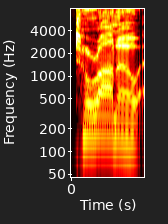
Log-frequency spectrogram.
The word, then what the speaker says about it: Toronto: This week, the somehow second in the West Sounders FC take on the, you don't pronounce the second T, Toronto FC, in a battle for MLS Cup past in the present.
